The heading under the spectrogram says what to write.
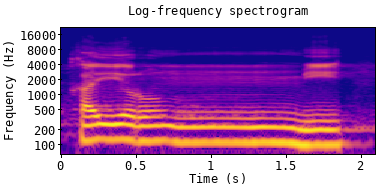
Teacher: راء ضمتين مع الإدغام في الميم المشددة مع الكسر لأن الميم من حروف كلمة ينمو إدغام بغنة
